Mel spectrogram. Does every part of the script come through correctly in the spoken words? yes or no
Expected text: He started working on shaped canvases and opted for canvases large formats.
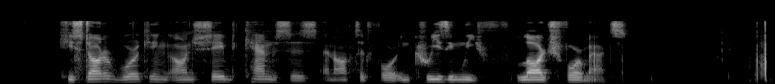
no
